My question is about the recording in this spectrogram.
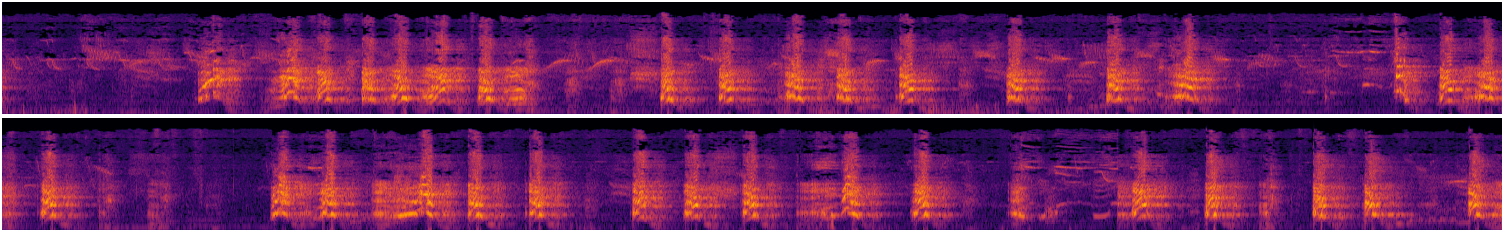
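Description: A dog barking angrily in fast runs of several barks, with brief pauses between the runs.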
